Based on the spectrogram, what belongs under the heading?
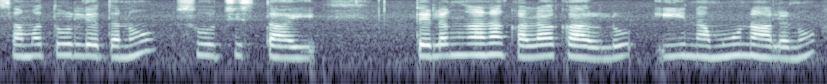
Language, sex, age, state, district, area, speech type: Telugu, female, 18-30, Telangana, Ranga Reddy, urban, spontaneous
